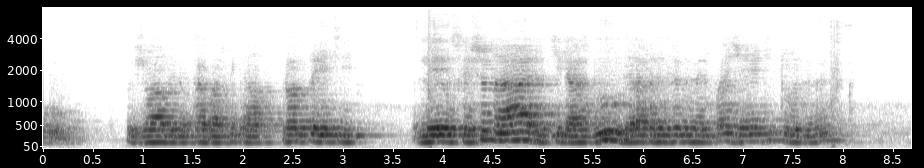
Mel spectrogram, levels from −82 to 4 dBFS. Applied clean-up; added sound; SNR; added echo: neural separator model SepFormer DNS4.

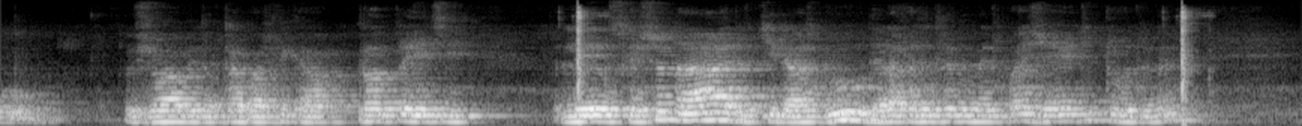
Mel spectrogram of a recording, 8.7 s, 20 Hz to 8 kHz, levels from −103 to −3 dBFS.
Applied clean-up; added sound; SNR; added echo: none; Tap; 13 dB; reverberation time 2.2 s.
